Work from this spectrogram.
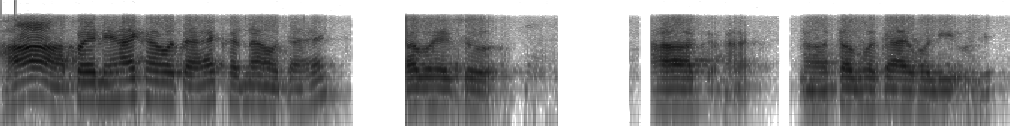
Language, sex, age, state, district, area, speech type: Hindi, male, 45-60, Bihar, Samastipur, rural, conversation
